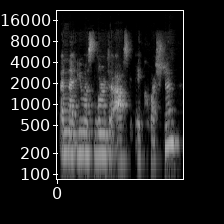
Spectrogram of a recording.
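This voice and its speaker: A woman's voice: mid-range voice, animated, moderate pace, dull audio. A woman co-hosting a casual podcast over a remote call, telling stories with quoted dialogue. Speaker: co-host. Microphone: remote call mic. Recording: audio dropouts on a call.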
